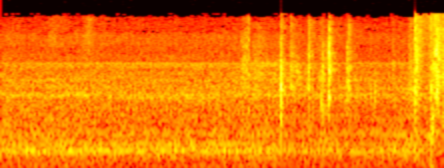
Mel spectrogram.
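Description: Steady background hum and hiss with no speech, and a few faint clicks about three seconds in.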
